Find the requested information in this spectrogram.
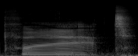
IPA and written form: c æ t (cat)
